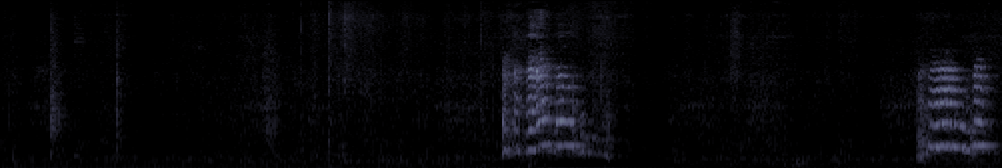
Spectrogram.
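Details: A male green-winged macaw, wrapped in towels drying after his shower, gives two drawn-out, wavering, nasal squawks about four seconds apart, each lasting roughly a second. Faint clicks and taps sound in a quiet room.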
